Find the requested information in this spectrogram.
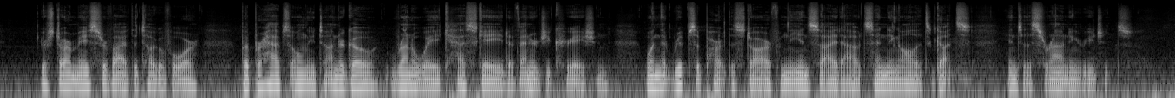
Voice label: narration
